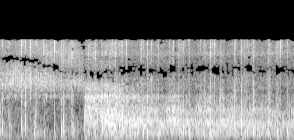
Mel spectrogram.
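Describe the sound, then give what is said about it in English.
Steady rain comes down as a dense, hissing wash after a second or so of scattered, uneven taps, just inside the United States after coming up from Mexico. The downpour stays loud throughout, with no voices. “The minute we get back in the United States, it starts to rain.”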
